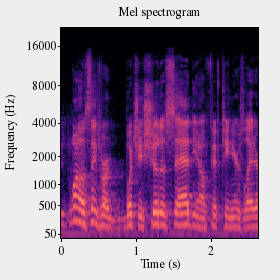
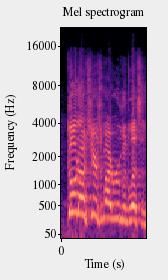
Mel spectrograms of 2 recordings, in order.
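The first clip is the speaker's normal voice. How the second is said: louder and fast, urgent; retold urgent command; 7 semitones higher, 8 dB louder, faster than usual. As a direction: bark it out fast like a panicked teen. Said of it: "I'm like".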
